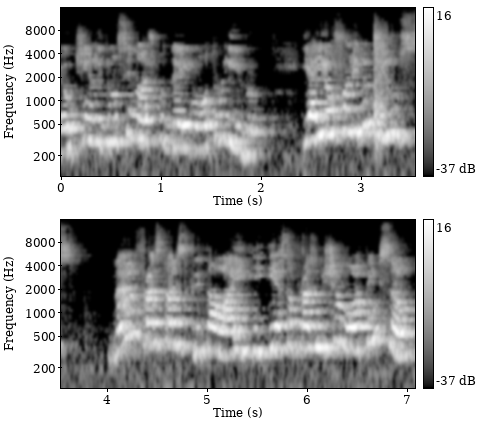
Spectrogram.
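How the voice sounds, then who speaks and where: Audible room echo surrounds a woman speaking at a fairly quick pace. Her extremely high voice has lively intonation. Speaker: pastor. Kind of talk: sermon. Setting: live stream from church. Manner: fast.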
